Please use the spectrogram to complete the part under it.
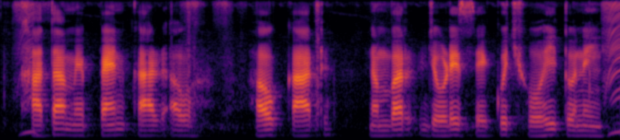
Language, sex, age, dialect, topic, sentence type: Chhattisgarhi, male, 18-24, Northern/Bhandar, banking, question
